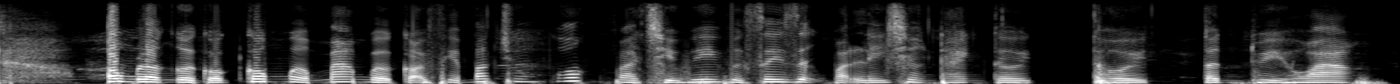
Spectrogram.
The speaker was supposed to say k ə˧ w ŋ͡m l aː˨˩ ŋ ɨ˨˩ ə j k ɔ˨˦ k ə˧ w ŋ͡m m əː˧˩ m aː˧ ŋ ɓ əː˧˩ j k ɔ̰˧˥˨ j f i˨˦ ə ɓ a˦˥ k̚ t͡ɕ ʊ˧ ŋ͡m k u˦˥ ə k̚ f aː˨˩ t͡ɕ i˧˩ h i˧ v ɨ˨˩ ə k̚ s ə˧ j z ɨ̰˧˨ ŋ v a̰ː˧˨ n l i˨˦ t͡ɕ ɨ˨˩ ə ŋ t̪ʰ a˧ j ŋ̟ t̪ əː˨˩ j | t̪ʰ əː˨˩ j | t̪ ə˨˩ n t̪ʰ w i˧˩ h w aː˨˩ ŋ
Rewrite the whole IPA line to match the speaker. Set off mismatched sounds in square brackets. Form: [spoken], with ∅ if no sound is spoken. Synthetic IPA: [ʔ] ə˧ w ŋ͡m l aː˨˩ ŋ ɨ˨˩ ə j k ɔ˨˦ k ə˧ w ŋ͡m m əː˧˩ m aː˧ ŋ ɓ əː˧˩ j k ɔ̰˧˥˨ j f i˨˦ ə ɓ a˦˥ k̚ t͡ɕ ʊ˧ ŋ͡m k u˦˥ ə k̚ [v] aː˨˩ t͡ɕ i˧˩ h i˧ v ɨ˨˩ ə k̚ s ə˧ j z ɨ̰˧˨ ŋ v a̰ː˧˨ n l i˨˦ t͡ɕ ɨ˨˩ ə ŋ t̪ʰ [a˨˩] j ŋ̟ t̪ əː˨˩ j | t̪ʰ əː˨˩ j | t̪ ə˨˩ n t̪ʰ w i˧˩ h w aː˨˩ ŋ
